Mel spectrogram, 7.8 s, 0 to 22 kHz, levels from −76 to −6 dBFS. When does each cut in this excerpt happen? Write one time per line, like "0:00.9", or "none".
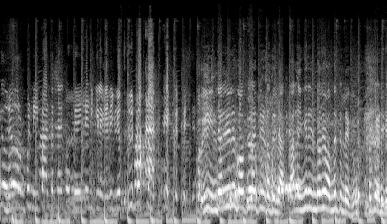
0:03.9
